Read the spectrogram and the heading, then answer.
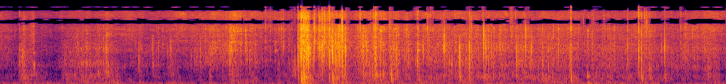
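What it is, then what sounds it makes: Gym chalk block crushed by hand. A solid white gym chalk block, held in both hands with long pink nails, is crushed and squeezed with the fingers, breaking it into crumbly chunks and powder. Soft, bright crackling builds to a sharp, loud crunch about midway, followed by a rapid series of dry, gritty snaps and crumbles as the chalk falls apart.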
